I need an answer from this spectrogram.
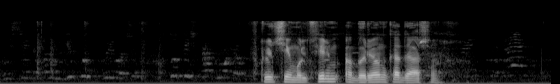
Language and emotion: Russian, neutral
